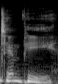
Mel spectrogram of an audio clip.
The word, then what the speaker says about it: Tempe: Tempe.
